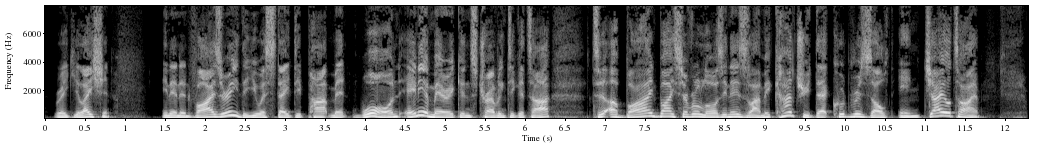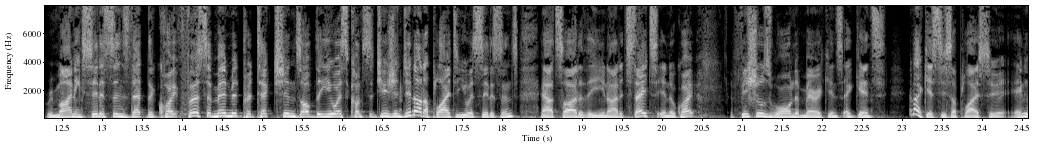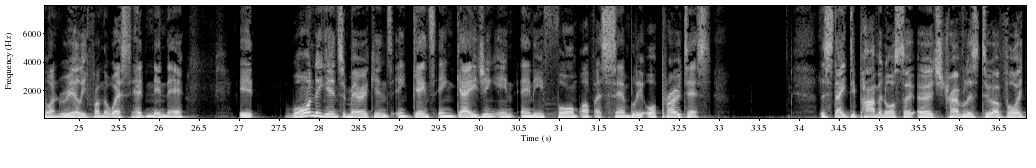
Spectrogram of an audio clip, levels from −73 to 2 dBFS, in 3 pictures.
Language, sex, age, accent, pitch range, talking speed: English, male, 40-59, Australian, 110-160 Hz, 155 wpm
